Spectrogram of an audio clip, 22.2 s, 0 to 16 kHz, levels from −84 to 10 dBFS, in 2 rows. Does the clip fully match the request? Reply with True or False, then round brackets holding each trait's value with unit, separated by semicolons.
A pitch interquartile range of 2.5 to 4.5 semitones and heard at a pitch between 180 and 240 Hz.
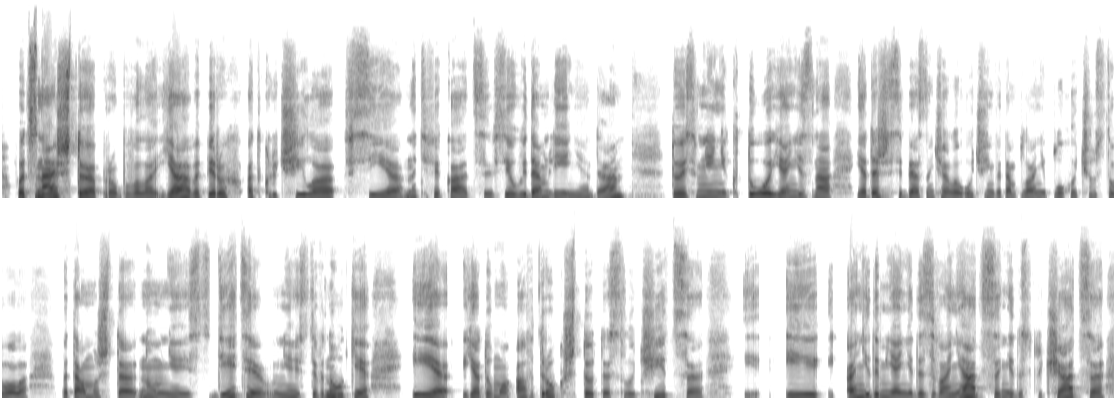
True (3.2 semitones; 190 Hz)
